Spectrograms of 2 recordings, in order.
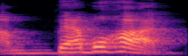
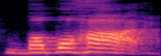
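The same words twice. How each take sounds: First: "ব্যবহার" opened with an "e" vowel, bebohar; pronunciation example. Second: "ব্যবহার" as "bobohar", louder, rounded first vowel; alternate pronunciation. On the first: Vlogger gives viewers an example, "ব্যবহার" as bebohar. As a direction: say "ব্যবহার" as be-bo-har, last syllable long. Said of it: "যেমন কিনা একটা দেখছিলাম". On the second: Vlogger shows viewers the other "ব্যবহার", loud bobohar. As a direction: say "ব্যবহার" loudly as bo-bo-har. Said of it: "বিধিনিষেধ উঠে গেছে". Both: Shown as a demonstration.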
